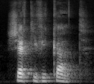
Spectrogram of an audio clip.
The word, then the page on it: certificaat: /ˌsɛrtifiˈkat/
